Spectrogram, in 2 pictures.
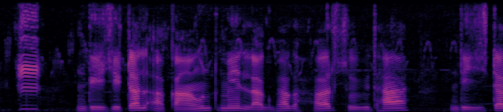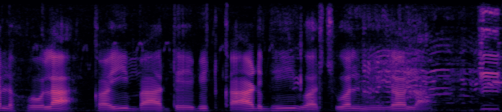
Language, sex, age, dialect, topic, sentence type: Bhojpuri, male, 18-24, Western, banking, statement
